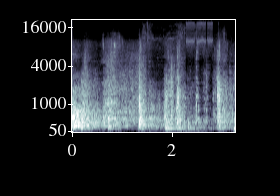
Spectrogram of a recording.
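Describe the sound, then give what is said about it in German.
A door opens with a few soft thuds and clicks, followed by scattered footsteps moving through it, as people pass from an exhibition into its study hall, all fairly quiet against a faint background hiss. “Und zwar müssen wir hier durch die Tür in unseren Studiensaal.”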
